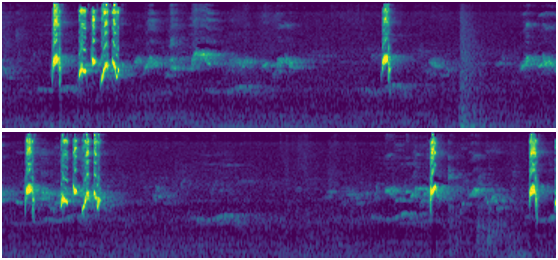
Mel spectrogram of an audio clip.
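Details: Red-whiskered bulbul song in the southern Thai master style, praised for fine phrasing: short bright warbled phrases of three to five quick whistled notes in bursts several seconds apart, over low steady background hiss.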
